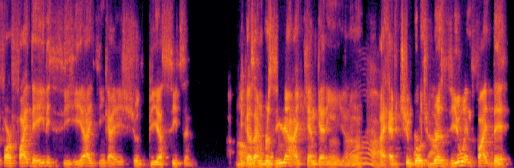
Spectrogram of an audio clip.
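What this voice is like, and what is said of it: Non-native English accent. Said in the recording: “your English was perfect... your accent, especially. We love the accent.”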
